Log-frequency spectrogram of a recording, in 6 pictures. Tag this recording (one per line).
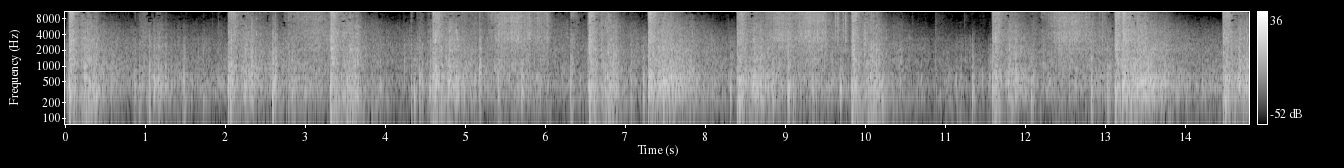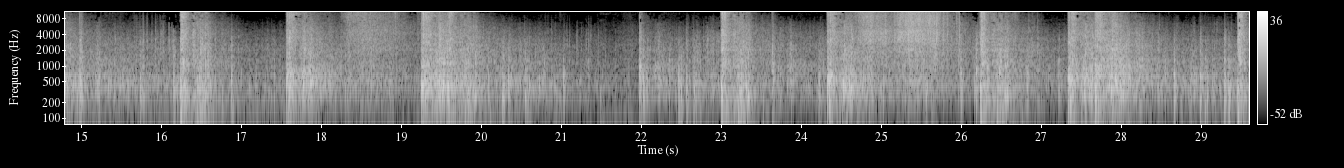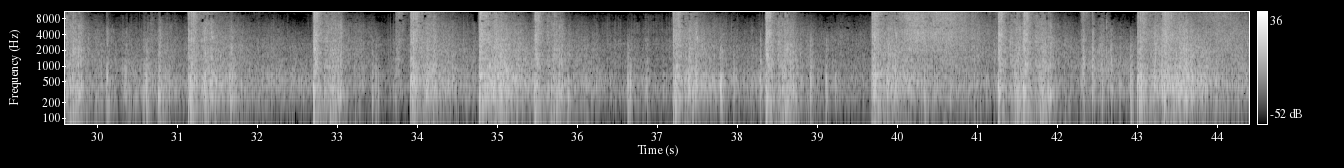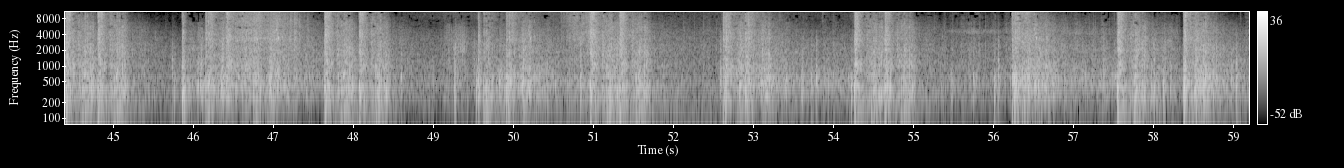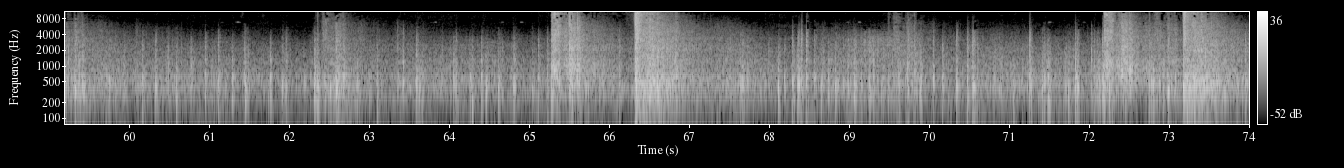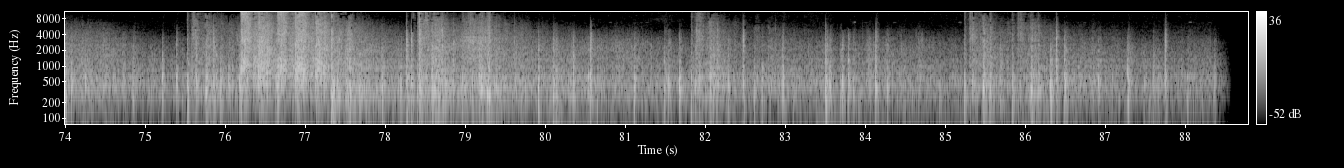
bang
banger
bomb
boom
celebration
explosion
feuerwerk
fire-crackers
firecrackers
firework
fireworks
happy
lights
new-year
new-years-eve
night
party
rocket
rockets
silvester
year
